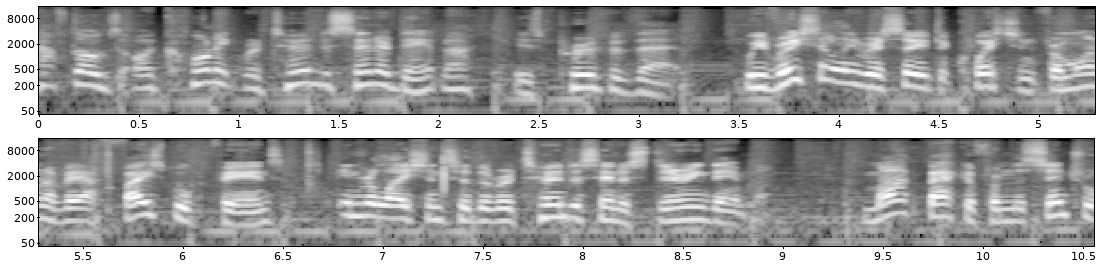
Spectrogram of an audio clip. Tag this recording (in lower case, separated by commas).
music, speech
